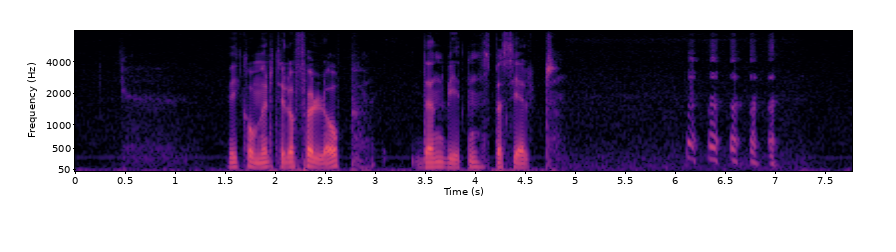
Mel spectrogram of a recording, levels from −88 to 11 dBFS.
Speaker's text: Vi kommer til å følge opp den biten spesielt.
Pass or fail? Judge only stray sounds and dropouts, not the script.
fail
